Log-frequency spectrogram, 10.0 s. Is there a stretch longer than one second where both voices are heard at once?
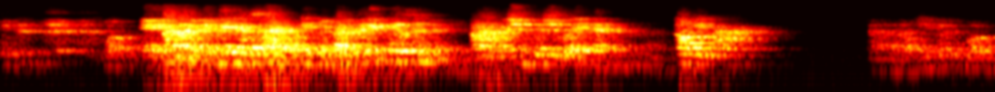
Yes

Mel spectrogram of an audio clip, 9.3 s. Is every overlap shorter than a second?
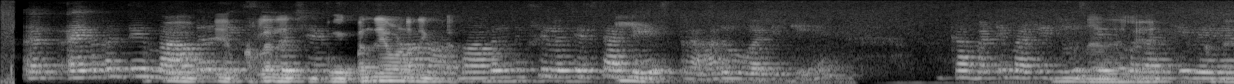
No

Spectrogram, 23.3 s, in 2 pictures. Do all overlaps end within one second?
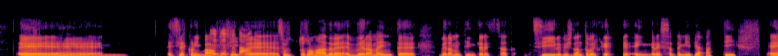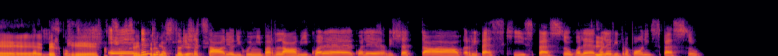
No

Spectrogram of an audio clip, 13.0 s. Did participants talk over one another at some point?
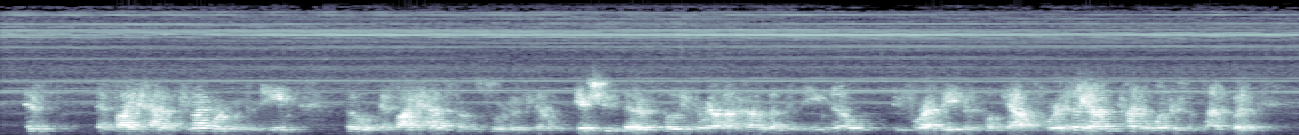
No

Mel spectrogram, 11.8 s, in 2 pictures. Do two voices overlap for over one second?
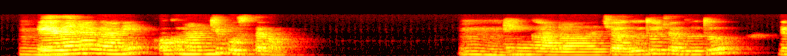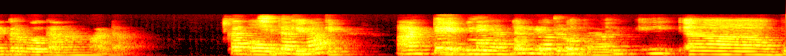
Yes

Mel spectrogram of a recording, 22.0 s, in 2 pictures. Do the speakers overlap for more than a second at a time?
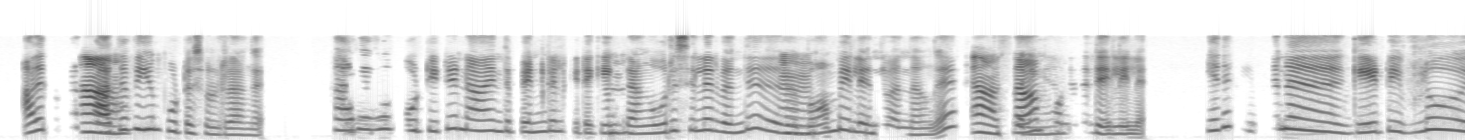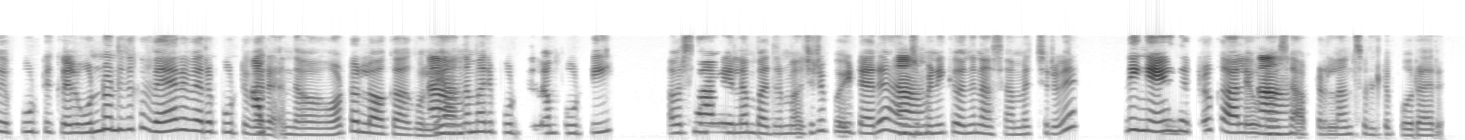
No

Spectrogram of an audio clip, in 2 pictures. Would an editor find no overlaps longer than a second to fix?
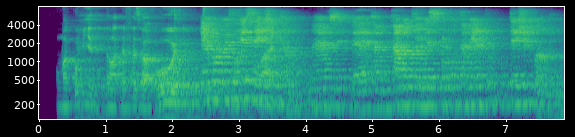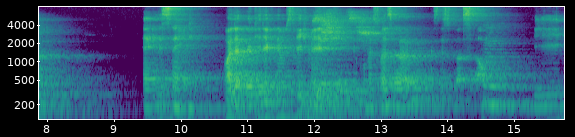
No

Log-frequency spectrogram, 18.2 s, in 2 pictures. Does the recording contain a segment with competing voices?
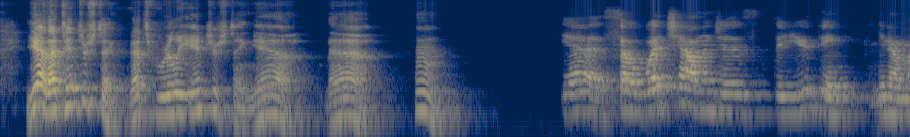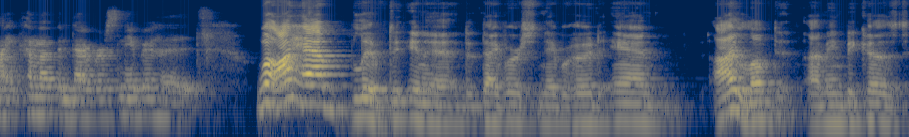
No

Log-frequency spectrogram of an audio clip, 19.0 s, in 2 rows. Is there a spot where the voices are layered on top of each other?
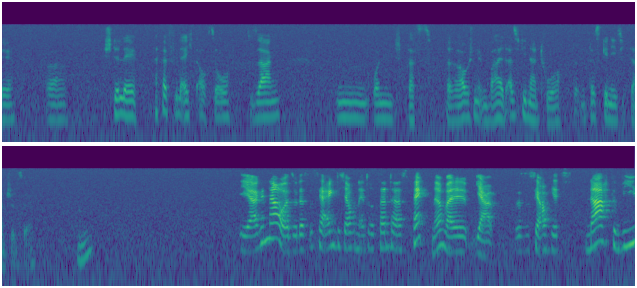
No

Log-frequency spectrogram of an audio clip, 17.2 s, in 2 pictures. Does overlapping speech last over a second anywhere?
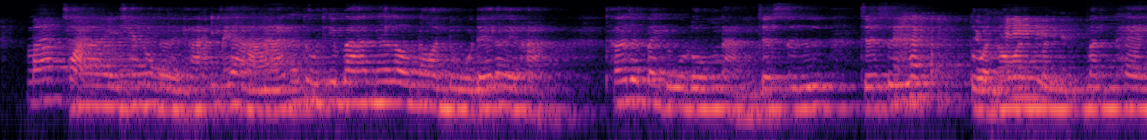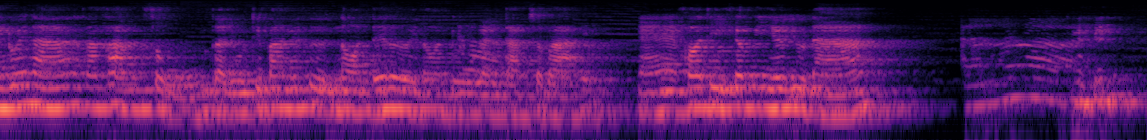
Yes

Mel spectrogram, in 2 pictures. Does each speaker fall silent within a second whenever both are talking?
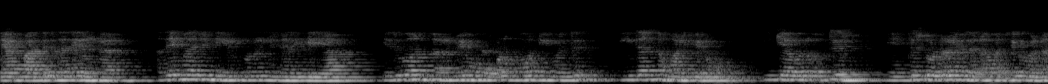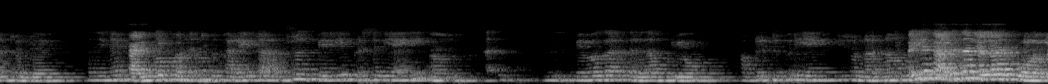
No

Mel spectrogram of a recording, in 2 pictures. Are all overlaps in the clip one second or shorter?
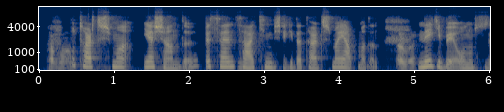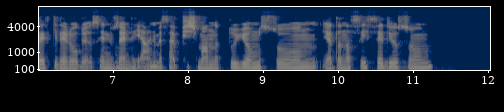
Yes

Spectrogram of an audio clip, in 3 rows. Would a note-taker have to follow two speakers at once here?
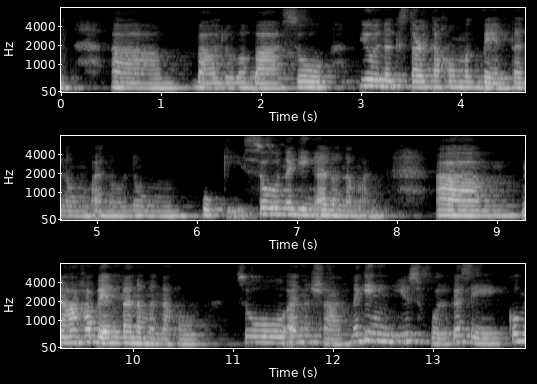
No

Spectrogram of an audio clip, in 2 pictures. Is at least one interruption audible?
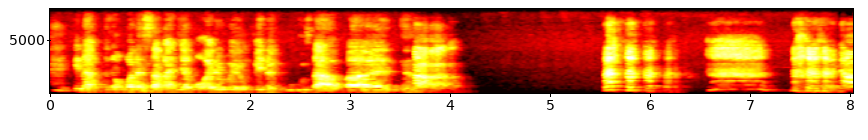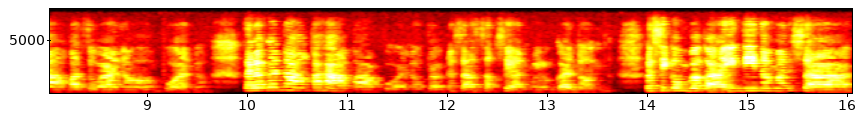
No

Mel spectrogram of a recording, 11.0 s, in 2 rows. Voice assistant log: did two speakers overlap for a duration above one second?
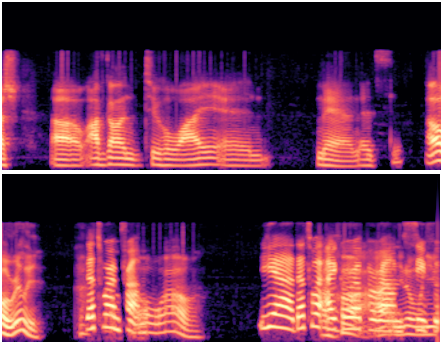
Yes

